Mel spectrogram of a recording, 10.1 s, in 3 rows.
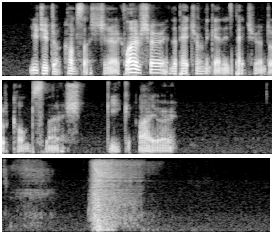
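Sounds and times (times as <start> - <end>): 
speech: 0.4 - 5.6, 7.8 - 8.2
small clicks: 6.6 - 6.9.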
